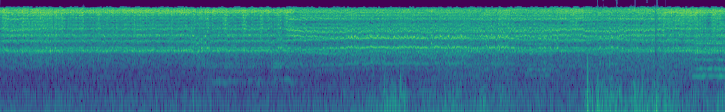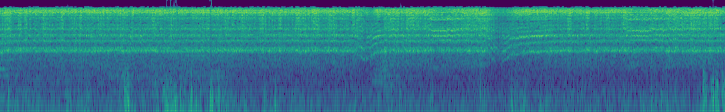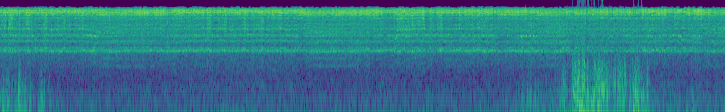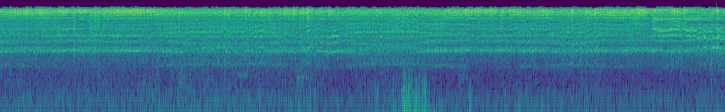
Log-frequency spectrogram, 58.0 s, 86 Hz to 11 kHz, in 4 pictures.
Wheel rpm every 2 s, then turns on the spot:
160, 160, 160, 160, 160, 160, 160, 160, 160, 160, 150, 150, 140, 160, 160, 160, 160, 160, 160, 160, 160, 160, 160, 160, 160, 160, 160, 160, 160.
none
